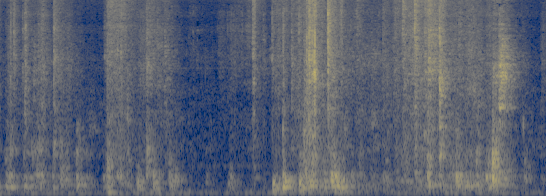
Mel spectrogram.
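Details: Three-month-old puppies playing energetically indoors, rough low growls rumbling in irregular bursts and overlapping, with scuffling and rustling between them.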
